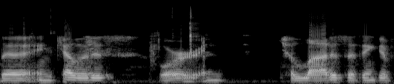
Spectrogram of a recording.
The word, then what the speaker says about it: Enceladus: If it was the original Latin, it's Enc, because there's no soft C in Latin, but Enceladus.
